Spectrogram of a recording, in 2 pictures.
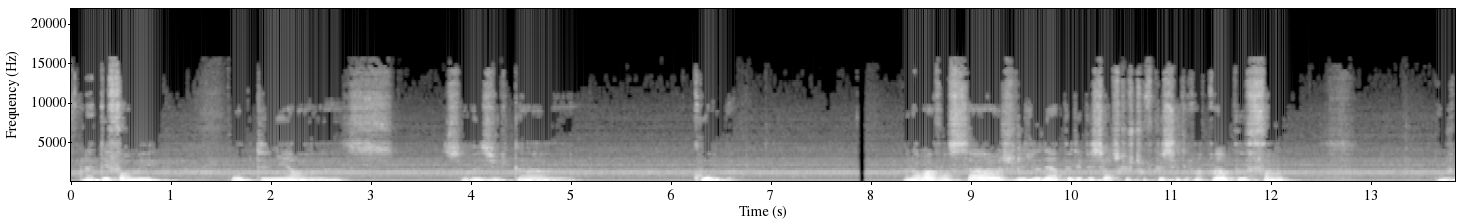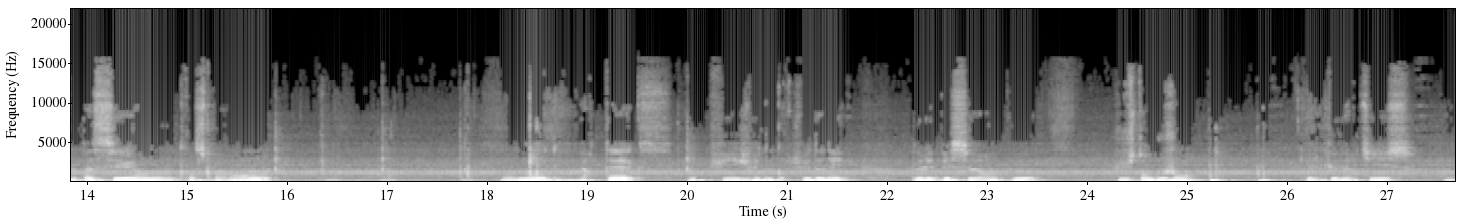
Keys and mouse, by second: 9.7 middle click, 12.1-13.4 middle drag, 15.2 alt+z, 16.1 middle click, 17.2 shift+middle click, 18.4 1, 20.2 middle click, 22.6 click, 25.2 g.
